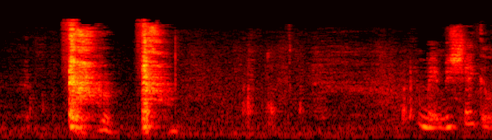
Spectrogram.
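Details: Girl coughing while smoking tobacco: two sharp, dry coughs in quick succession, then a short throat-clearing sound.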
